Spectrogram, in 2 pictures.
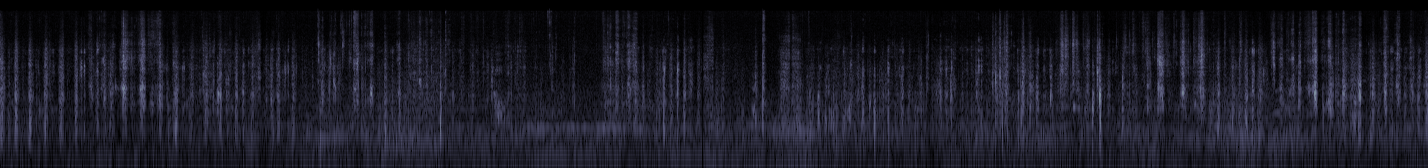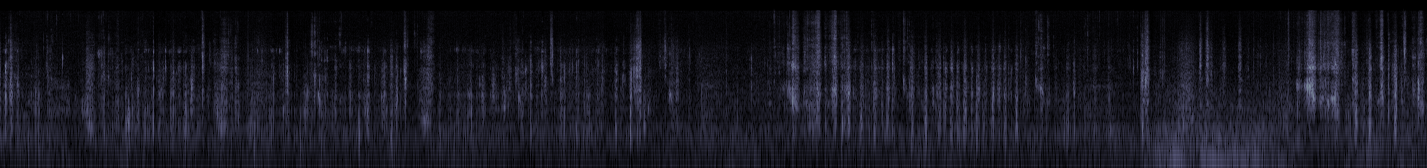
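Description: Close-miked ASMR eating sounds played at double speed: chewing and smacking of fried food such as onion rings, a chicken tender and cheese-covered fries, heard as a rapid, continuous run of small wet clicks and crackles.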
